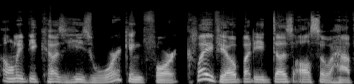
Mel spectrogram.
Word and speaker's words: Klaviyo: episode and today I have with me from Clavio as I've been told. I always pronounce it Clavia, but that's probably just because I'm here in Europe, but from Clavio we have James Fang.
